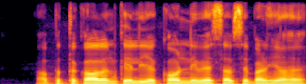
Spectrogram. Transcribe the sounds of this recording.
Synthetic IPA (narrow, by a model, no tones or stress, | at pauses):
a̰pət̪ːəkaːlənkelɪekɔːnːɪʋeːʃsɐbsebɐɽ̤ijãɦɛː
